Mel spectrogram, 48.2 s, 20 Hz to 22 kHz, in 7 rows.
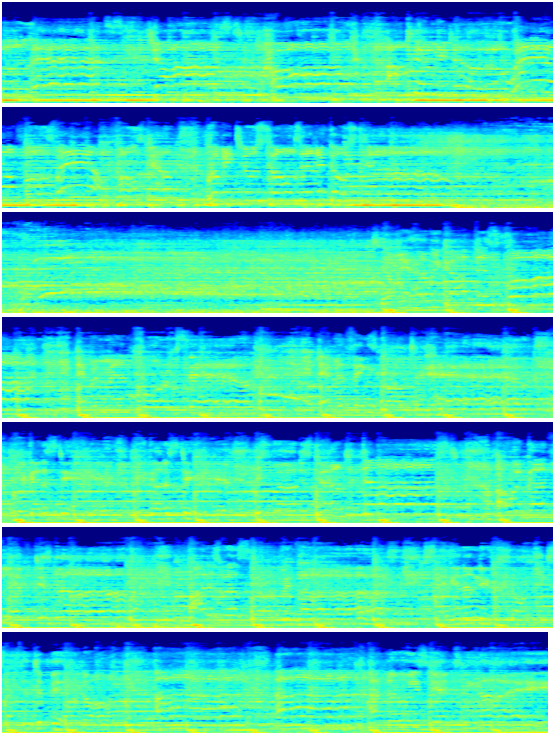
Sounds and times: Pop music: 0.0 - 48.1.

